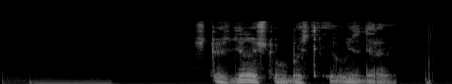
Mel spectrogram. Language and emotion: Russian, neutral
